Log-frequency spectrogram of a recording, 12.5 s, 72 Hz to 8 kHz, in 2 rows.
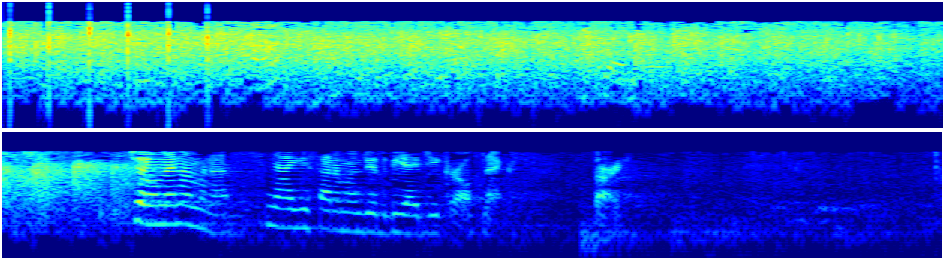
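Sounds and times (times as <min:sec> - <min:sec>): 
crowd applauding: 0:00.0 - 0:07.2
speech: 0:08.2 - 0:10.6.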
